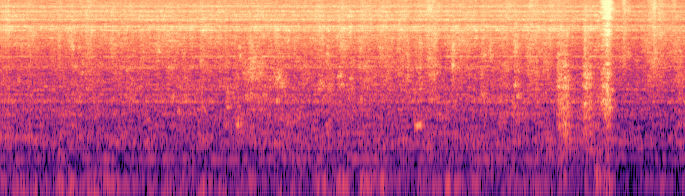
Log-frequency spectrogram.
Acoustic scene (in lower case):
kitchen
